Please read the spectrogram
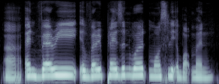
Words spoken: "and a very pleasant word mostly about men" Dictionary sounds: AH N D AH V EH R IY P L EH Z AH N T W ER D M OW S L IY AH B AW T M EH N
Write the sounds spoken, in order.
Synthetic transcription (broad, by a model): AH N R AH V EH R IY P L EH Z AH N T W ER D M OW S L IY AH B AW T M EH N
